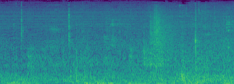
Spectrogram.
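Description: Many people sitting down in office chairs at once: scattered light knocks and clicks from chairs and desks, with a short rustle about one and a half seconds in.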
